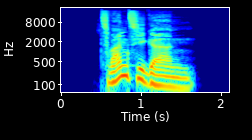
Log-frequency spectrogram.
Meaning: dative plural of Zwanziger
- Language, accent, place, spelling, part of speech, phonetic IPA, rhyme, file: German, Germany, Berlin, Zwanzigern, noun, [ˈt͡svant͡sɪɡɐn], -ant͡sɪɡɐn, De-Zwanzigern.ogg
